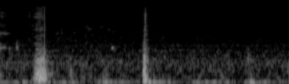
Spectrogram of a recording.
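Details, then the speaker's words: Old female cat snoring while asleep: two soft, rough, throaty bursts with fainter breaths between, over quiet room noise. "Can you guys hear the cat snoring? It's amazing."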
